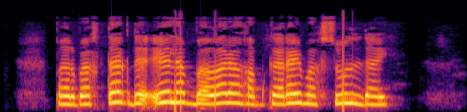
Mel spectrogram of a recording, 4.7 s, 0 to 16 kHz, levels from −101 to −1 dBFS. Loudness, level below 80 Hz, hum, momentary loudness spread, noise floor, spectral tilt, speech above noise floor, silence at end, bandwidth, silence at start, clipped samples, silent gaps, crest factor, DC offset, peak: -11 LUFS; -50 dBFS; none; 6 LU; -58 dBFS; -5 dB/octave; 48 dB; 0.8 s; 9.2 kHz; 0.6 s; under 0.1%; none; 12 dB; under 0.1%; 0 dBFS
